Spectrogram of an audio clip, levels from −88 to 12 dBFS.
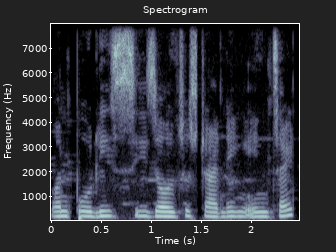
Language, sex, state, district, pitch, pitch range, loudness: English, female, Karnataka, Bangalore, 190 Hz, 185-200 Hz, -14 LUFS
